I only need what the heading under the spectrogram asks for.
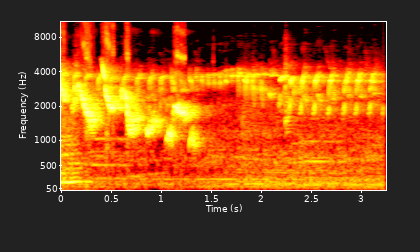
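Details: White-rumped shama song: loud, varied fluted whistles sliding down in pitch, then a series of quicker, evenly repeated high notes, over a quiet low background hum.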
